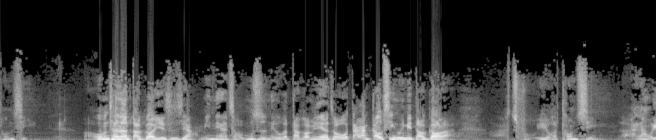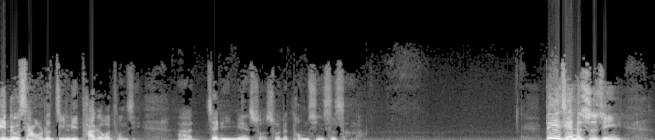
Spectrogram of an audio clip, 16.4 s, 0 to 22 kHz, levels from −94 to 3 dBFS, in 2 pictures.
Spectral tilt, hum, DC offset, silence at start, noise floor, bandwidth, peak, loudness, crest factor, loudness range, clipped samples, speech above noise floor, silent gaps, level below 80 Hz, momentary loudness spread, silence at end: -4.5 dB/octave; none; under 0.1%; 0 s; -47 dBFS; 15 kHz; 0 dBFS; -11 LUFS; 12 dB; 7 LU; 0.3%; 36 dB; none; -42 dBFS; 16 LU; 0.15 s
